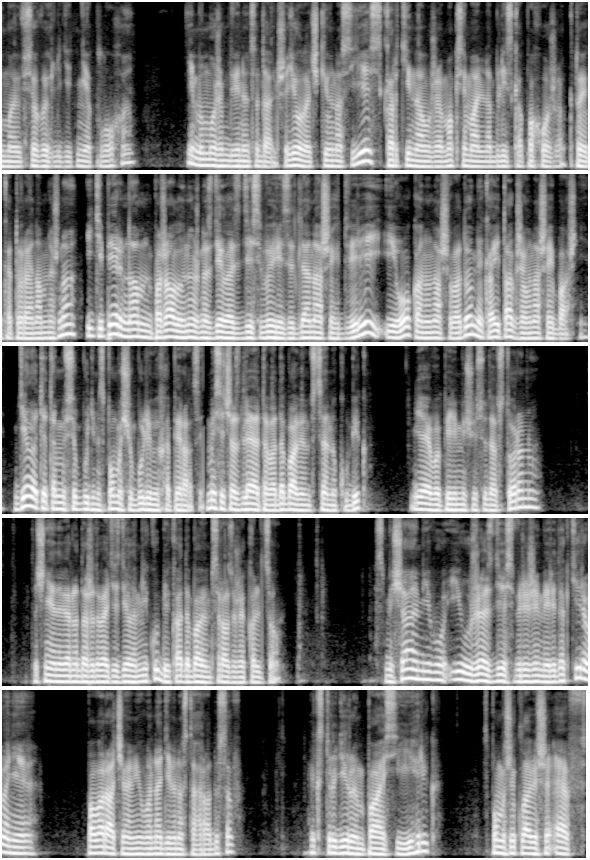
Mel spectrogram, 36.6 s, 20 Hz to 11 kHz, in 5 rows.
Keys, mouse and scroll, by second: 1.2 middle click, 3.3 middle click, 6.3 middle click, 17.7 KP_3, 18.2 shift+a, 20.2 g, 21.2 middle click, 22.6 x, 23.6 shift+a, 25.6 KP_3, 26.5 g, 28.4 g, 29.1 shift+middle click, 29.4 scroll up 4, 29.6 Tab, 30.5 r, 33.1 e, 34.9 middle click, 36.1 f, 36.4 middle click.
